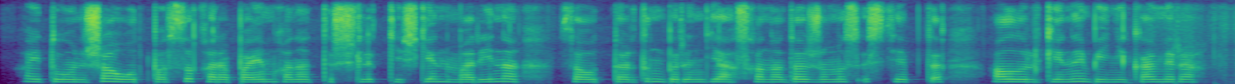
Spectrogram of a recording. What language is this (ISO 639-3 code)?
kaz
